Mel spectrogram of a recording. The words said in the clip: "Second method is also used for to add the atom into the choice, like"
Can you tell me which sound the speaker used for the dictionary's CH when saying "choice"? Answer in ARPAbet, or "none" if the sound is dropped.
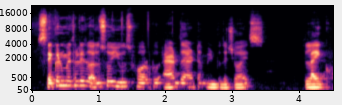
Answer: CH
